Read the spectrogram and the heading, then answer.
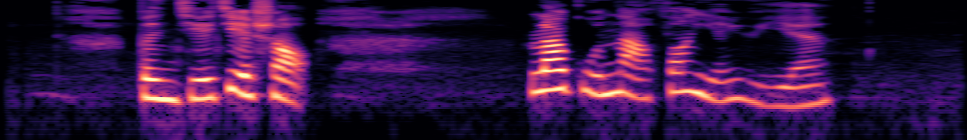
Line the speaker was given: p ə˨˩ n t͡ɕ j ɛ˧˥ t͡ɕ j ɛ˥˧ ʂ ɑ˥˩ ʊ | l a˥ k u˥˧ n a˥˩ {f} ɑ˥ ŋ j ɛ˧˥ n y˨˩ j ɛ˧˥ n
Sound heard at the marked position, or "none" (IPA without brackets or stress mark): f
